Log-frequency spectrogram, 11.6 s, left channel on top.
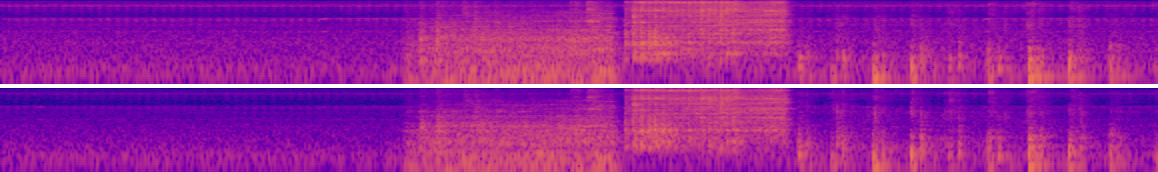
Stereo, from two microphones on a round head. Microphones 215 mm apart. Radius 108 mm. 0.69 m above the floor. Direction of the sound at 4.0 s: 60° left (ahead or behind).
